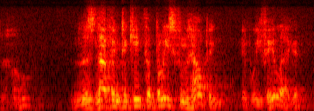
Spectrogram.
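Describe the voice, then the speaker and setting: Bright, gruff 1940s police chief. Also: male voice, a little high, sing-song, fast talker. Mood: concerned. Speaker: film actor. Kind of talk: 1940s movie serial acting. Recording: noisy old 1940s film soundtrack.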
